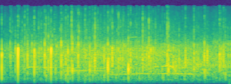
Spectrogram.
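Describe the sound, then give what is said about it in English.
An audience applauds at a church service after a closing prayer: a steady wash of many hands clapping with dense, crackling hits and a few sharper individual claps standing out near the start. No one speaks over it. “Can we clap it up?”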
